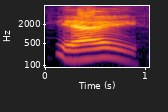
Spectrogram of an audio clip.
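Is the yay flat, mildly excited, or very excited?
mildly excited. It is said with slightly more excitement.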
